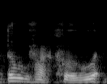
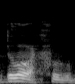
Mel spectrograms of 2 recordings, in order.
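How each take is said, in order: First: The middle consonant sounds like a v. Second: The middle consonant sounds like a w. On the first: This is the name as the old writer gave it. "he called it the Dúbharcú" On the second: This is how some regions say it today. "in parts of Ireland today it's pronounced the Duarcú"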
